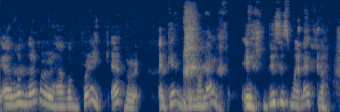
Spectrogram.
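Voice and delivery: a mock wail about never resting again; despairing new mom. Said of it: "it was like".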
